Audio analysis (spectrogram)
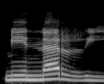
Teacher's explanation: Jangan diangkat pangkal lidah biar ro-nya tipis.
